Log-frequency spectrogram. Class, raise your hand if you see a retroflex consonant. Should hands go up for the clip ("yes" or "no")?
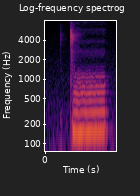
no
